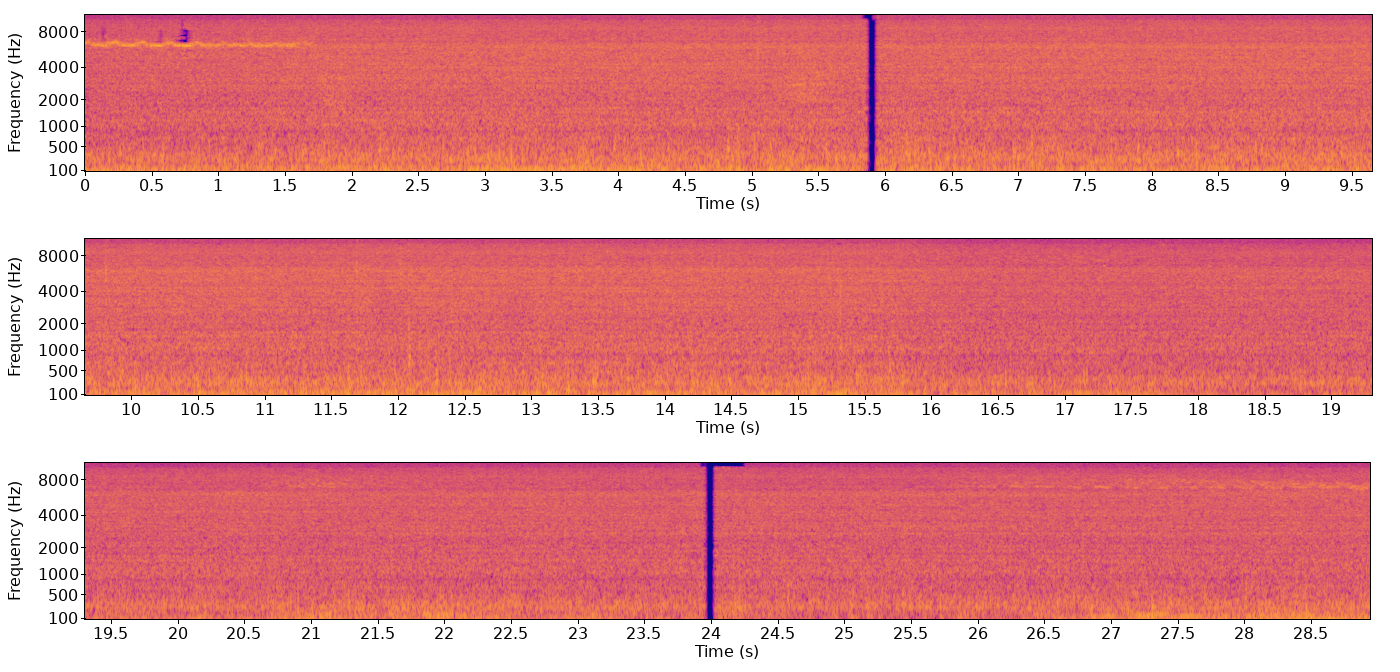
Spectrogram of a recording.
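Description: A car running, a steady low rumble with no pauses apart from two split-second dropouts, one about six seconds in and one about five seconds before the end.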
